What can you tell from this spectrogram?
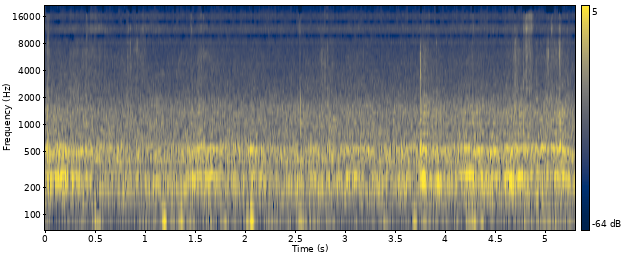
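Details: Honey bee colony in a re-queened Australian hive, annoyed at being opened for inspection in March 2022; dense steady hum with layered pitch bands and repeated short louder buzzes as bees fly close.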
